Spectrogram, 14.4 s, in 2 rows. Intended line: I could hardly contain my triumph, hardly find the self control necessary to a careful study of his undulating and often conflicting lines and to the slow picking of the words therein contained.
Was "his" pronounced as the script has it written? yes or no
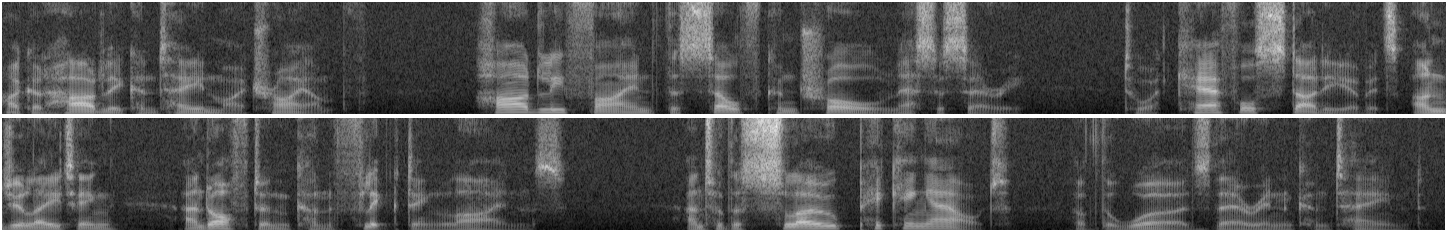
no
